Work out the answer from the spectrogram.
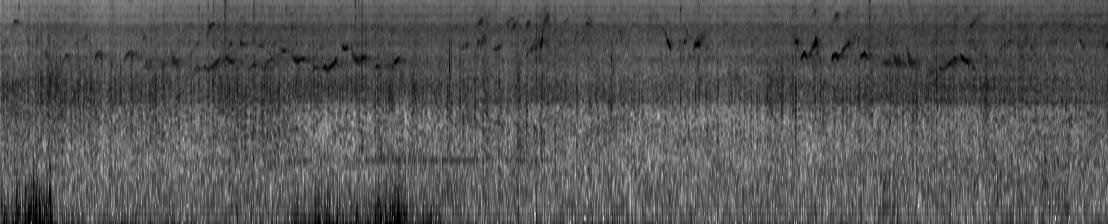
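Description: Small birds calling in short, scattered chirps over a steady outdoor hiss, with a low rumble about five seconds in.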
